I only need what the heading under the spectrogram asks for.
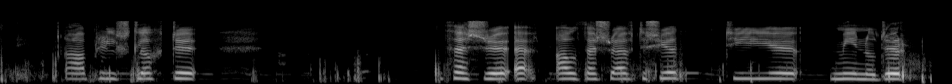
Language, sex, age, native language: Icelandic, male, 11, Icelandic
